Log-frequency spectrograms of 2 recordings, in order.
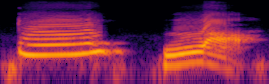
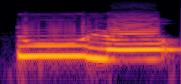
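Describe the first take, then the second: First: The word ends with an 'a' vowel sound. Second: The word ends with an 'o' vowel sound. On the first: The two vowels do not match. "একটা হচ্ছে ওকার উচ্চারিত হচ্ছে, আরেকটা কি আকার লা" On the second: The two vowels now match. "দুইটাই কি ওকারের মতো উচ্চারিত হচ্ছে"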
